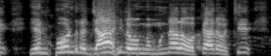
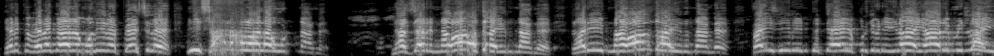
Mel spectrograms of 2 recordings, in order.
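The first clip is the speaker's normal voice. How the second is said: raised, ringing sermon delivery; fervent preaching; 6 semitones higher than usual. Real, not acted. Preacher extolling the sheikh to the gathering, fervently. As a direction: preach it out with full force.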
